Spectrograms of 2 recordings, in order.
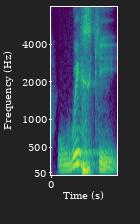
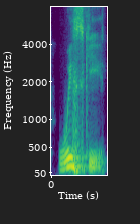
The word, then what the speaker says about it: whisky: pela palavra código whisky whisky e também a primeira sílaba é a mais forte a pronúncia deve ser whisky taxi vai a Victor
